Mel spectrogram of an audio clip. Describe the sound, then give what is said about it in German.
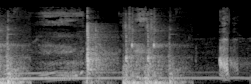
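The handle of a locked door in a back courtyard is jiggled and rattled against the door in a few short, clunky bursts, with a faint steady hum underneath and no voices. “Ah, da ist ja noch eine Türe. Die muss ins Treppenhaus führen.”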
